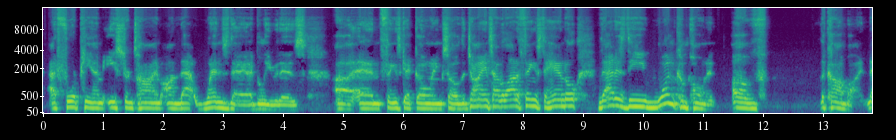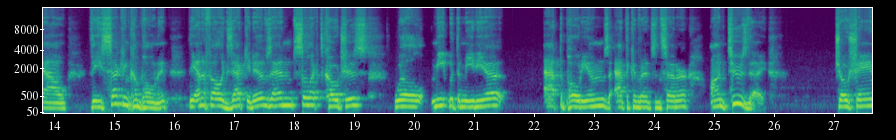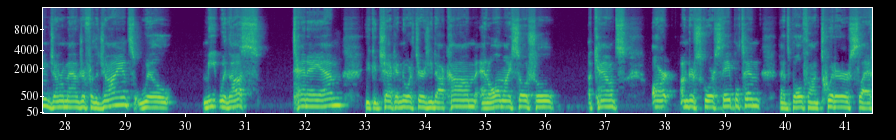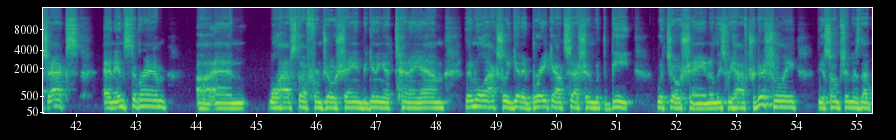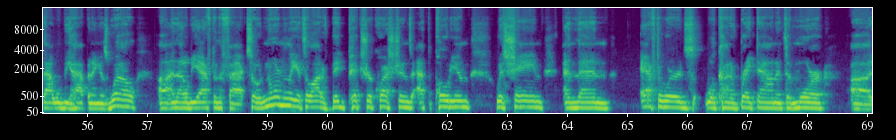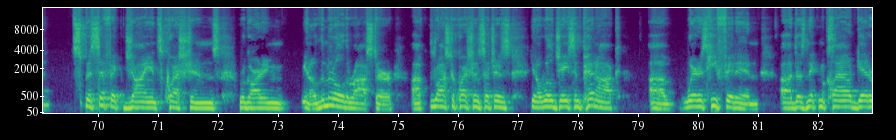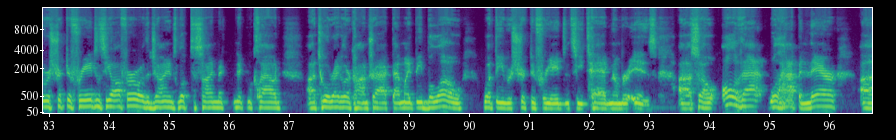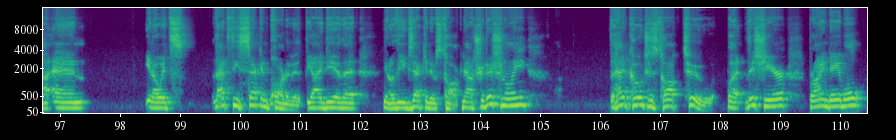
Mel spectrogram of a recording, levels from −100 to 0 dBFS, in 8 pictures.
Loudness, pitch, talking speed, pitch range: -20 LUFS, 160 Hz, 145 wpm, 145-180 Hz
